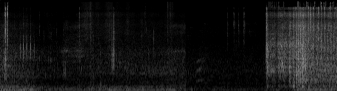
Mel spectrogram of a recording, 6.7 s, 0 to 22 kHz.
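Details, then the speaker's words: 1996 VW Passat TDI at cold start idle, with a dead alternator (11.87 V) and needing a muffler: a light, quick tick of about three per second over the diesel clatter. Owner expects it to go away once warm. Valve tick on cold start. "well it's ticking pretty good but I think that'll go away once it gets some heat in it"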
